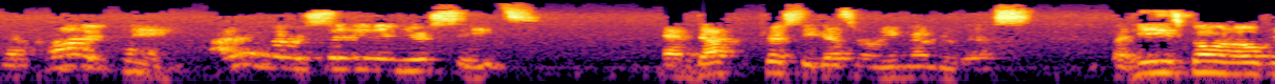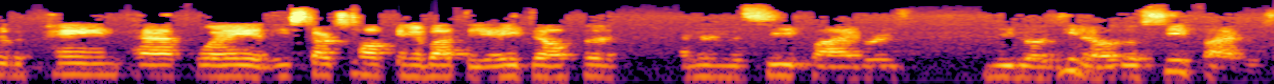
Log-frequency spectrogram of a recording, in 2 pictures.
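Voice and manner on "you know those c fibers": put-on low German-accented lecturing voice. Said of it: "with a German accent".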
